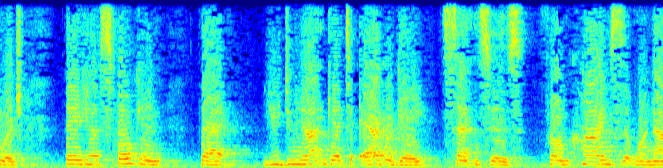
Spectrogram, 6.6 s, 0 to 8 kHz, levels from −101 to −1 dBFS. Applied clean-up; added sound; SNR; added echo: none; none; none; none.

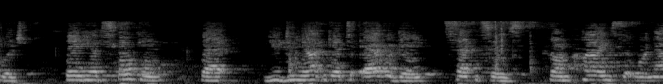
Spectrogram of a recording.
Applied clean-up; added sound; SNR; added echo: classical method WPE with log-MMSE.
